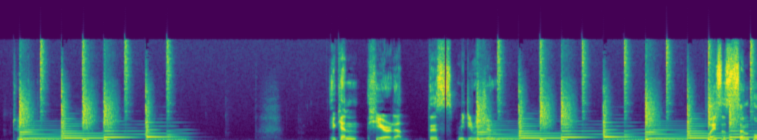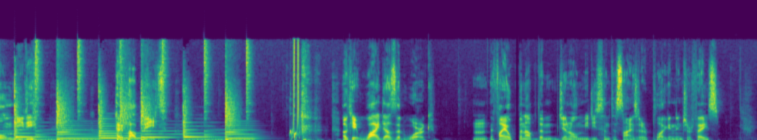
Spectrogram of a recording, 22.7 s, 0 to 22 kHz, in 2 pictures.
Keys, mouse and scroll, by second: 0.2 alt+space, 3.1 space, 6.4 ], 7.1 l, 15.1 space, 15.4 click, 18.8 click, 21.2-22.3 drag.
